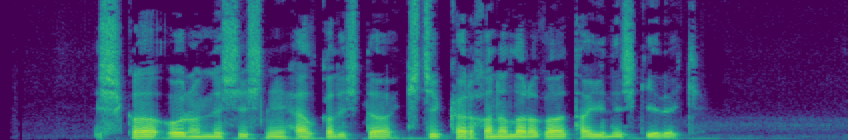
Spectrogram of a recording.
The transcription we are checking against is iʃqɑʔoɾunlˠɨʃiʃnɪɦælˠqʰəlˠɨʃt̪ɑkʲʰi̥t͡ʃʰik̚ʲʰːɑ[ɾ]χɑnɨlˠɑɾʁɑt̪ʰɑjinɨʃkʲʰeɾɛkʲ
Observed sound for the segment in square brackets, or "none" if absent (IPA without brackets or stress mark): ɾ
